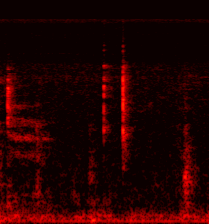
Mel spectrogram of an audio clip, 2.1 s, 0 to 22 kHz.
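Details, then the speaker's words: Rebuilt Dell'Orto MB 24 A carburetor from a Harley-Davidson 125cc two-stroke, float reinstalled, carb shaken by hand: scattered light ticks of the float moving freely up and down, not bound up; free-moving carburetor float. "now you shake the carb you can hear that float going up and down it's not bound up"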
